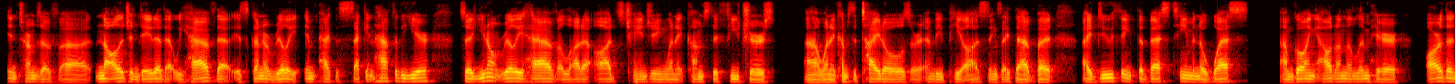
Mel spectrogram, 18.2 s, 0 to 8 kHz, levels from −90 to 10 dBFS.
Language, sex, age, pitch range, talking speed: English, male, 30-49, 95-105 Hz, 220 wpm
